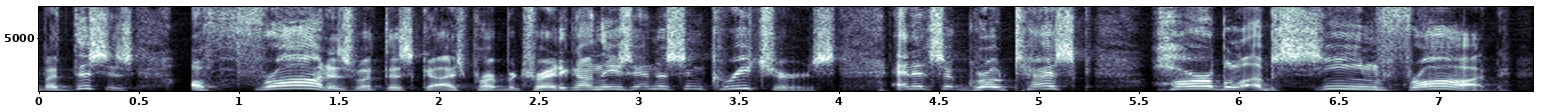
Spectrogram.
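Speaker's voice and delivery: agitated, worked-up outburst, rising and building as it goes. Arguing against animal testing as a fraud: agitated. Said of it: "I'm sorry to be so agitated".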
